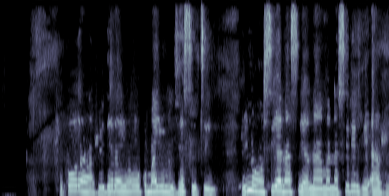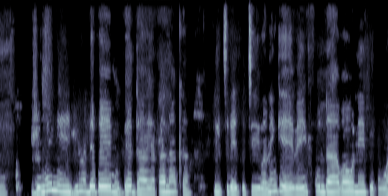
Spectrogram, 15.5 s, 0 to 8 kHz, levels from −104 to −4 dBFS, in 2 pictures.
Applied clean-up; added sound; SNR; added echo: neural mask model Resemble Enhance denoiser.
